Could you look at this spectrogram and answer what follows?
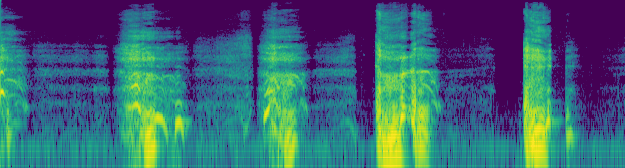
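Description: Four harsh, heavy coughs with brief gaps and a steady background hum; a bout of repeated coughing.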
